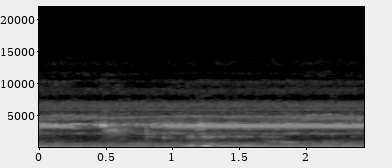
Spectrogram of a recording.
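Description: Crickets chirring steadily at a high pitch.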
